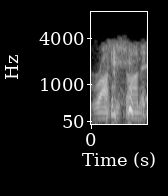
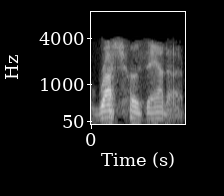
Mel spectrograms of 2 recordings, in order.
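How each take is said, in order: First: The second word sounds like 'Hashanah'. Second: The second word sounds like 'Hosanna'. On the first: The speaker calls it right. "Not Rosh Hashanah" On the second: The speaker calls it wrong. "I remember calling it Rosh Hosanna"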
